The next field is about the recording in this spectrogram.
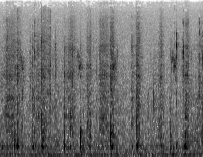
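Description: Faint chewing of a corner yogurt with vanilla pudding and small balls. Many soft, crunchy bites and mouth noises come in an uneven rhythm with no talking.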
